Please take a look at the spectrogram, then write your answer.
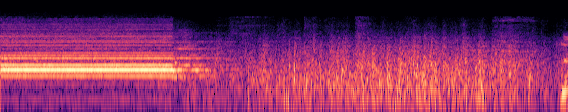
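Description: A train rolls along its rails. A sustained horn-like tone opens the sound, then gives way to a steady broadband rumble and rattle of the moving cars, loud and continuous throughout.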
